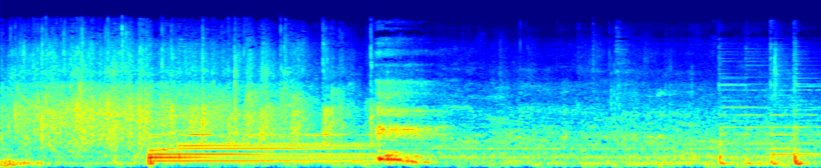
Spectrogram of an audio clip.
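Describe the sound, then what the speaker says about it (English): Event audience clapping in a hall, a dense burst of hands that rises and fades out, with music tones and a voice speaking over the top. "How about another hand, another applause for all the volunteers"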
